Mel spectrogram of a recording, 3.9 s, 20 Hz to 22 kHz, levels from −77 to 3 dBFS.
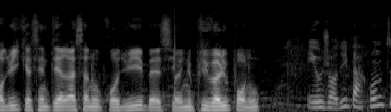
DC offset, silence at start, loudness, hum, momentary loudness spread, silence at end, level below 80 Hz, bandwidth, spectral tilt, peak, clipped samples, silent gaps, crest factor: under 0.1%; 0 s; -28 LUFS; none; 13 LU; 0 s; -60 dBFS; 13.5 kHz; -6 dB/octave; -8 dBFS; under 0.1%; none; 20 dB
